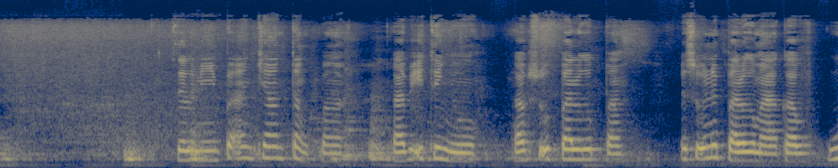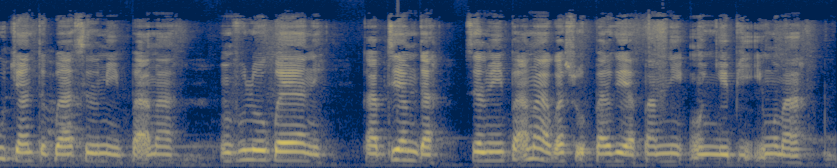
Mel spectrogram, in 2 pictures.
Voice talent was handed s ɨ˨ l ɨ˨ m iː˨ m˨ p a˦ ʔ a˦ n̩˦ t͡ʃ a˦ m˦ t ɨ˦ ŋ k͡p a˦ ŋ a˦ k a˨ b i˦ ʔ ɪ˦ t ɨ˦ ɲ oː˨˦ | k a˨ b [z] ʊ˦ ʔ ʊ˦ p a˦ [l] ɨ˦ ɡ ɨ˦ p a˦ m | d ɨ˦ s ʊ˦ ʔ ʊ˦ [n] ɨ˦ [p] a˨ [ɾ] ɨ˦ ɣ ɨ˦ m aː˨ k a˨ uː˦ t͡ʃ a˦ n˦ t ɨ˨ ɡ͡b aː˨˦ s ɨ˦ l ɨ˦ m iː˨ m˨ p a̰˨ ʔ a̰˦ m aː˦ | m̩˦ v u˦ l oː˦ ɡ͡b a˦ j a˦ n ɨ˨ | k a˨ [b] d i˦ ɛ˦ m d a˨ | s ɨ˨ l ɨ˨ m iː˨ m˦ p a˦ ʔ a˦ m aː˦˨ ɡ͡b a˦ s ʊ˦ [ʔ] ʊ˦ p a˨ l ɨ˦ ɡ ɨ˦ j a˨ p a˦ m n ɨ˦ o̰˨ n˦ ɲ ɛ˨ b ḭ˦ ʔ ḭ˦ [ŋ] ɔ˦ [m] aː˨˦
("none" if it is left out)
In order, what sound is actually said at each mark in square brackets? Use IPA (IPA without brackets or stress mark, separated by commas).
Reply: s, l, n, p, l, b, ʔ, ŋ, m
